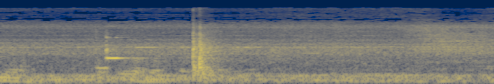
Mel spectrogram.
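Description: Samsung front-load washing machine's touchscreen control panel beeping as the child-lock Activate button is held: a short electronic beep about half a second in, then a sharper, click-like beep about a second in as the lock engages.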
